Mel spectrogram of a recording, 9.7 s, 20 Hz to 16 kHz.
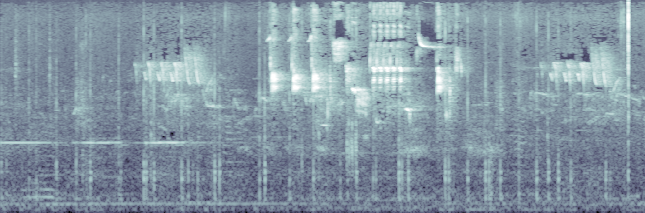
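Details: Canada goose goslings at Lake Champlain in Addison, Vermont, on 25 May 2022; bright high peeps, some in quick runs, cluster through the middle, over a soft steady low hum and faint ticking background.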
